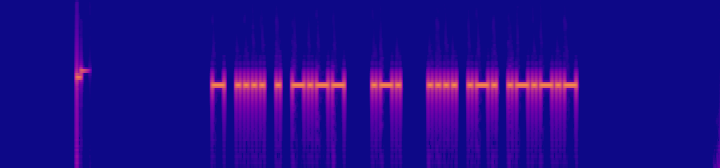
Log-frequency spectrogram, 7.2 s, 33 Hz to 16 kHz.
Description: Morse code, heard as a keyed tone, about 30 wpm, 700 Hz. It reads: THEY R HR.
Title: Sentences from Top 200 Words and Abbreviations 30wpm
